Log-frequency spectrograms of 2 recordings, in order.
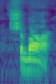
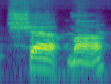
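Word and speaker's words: שמע: And that's like kind of a partial pronunciation like the word uh shama, right? Shama. You don't say shmma. You don't say schma. It's shama. It's a little bit of a gap in there.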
